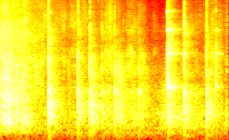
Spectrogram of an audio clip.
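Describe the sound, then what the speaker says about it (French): Chocolate is grated by hand in a kitchen, with a run of quick scraping strokes and light metallic clinks of the grater, close and steady, no voices. "je n'ai toujours pas acheté de copeaux de chocolat, donc je continue de râper"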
